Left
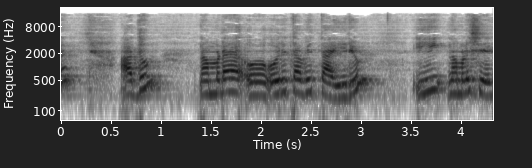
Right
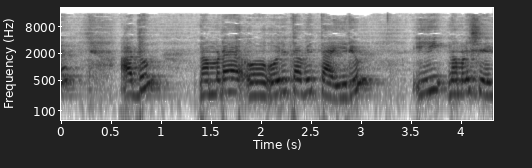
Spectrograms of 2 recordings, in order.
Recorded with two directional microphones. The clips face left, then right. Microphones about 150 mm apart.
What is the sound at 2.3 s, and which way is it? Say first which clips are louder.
Speech: even; 15° right (ahead or behind).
